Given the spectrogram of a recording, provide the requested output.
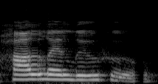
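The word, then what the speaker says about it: הללויה: But it's actually, sorry, I'm wrong. Hallelujah. Hall goes together.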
